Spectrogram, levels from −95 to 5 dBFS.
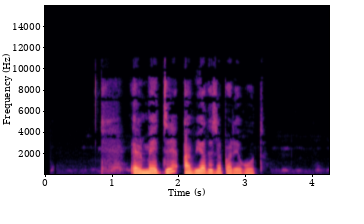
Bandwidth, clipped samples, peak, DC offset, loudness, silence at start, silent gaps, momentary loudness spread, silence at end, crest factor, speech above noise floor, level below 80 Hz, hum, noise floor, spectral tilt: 9.4 kHz; under 0.1%; 0 dBFS; under 0.1%; -17 LUFS; 1 s; none; 13 LU; 1.15 s; 20 dB; 53 dB; -68 dBFS; none; -71 dBFS; -7.5 dB/octave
